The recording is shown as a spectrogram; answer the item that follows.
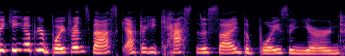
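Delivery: ordinary talk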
